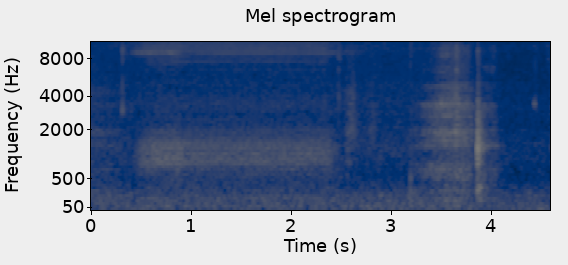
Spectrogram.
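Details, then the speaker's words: 12 V four-track tape transport motor (Tascam Porta/244 type) powered from a 9 V battery via clip leads, zip tie on shaft: faint thin even whir with handling clicks; motor spins fine, not seized. "so i've got a zip tie cable tie here so you can see motor turn as well as hear it so hear the buzz see the little fan"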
